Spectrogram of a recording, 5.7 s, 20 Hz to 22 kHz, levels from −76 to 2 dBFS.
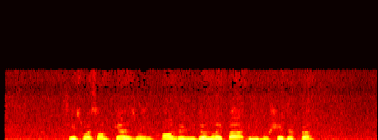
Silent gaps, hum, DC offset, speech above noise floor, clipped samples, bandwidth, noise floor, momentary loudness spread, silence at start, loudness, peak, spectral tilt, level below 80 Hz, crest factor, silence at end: none; none; under 0.1%; 27 dB; under 0.1%; 11.5 kHz; -46 dBFS; 6 LU; 1 s; -19 LUFS; -4 dBFS; -7.5 dB/octave; -54 dBFS; 16 dB; 0.95 s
